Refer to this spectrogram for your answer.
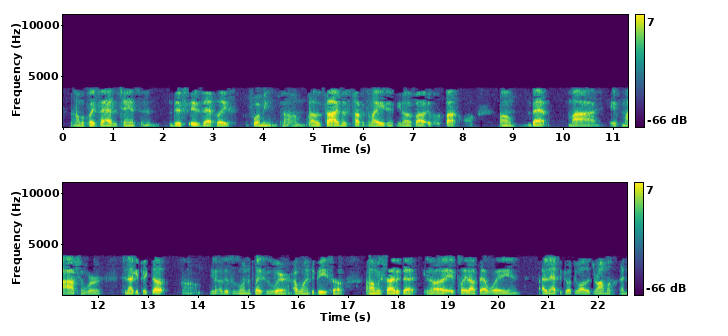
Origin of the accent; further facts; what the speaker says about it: Virginia, United States; Oh, actually, I'm from Virginia, but I have some roots here. I'm in the Carolinas.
